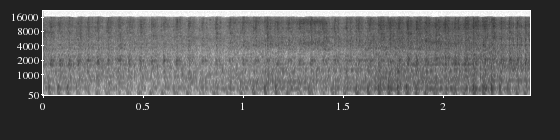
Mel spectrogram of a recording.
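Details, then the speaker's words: 1970 Honda CT70 Trail 70 ridden in the yard with automatic clutch; quick even single-cylinder putter rising slightly with throttle, no knocks or rattles, normal running. "it's got the automatic clutch see all you have to do is shift it and it disengages the clutch"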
